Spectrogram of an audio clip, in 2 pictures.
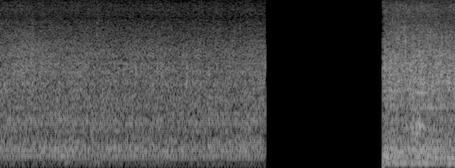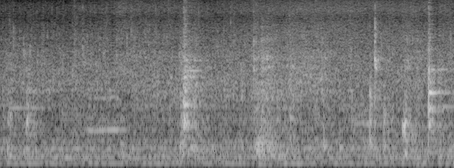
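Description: Mutton trotters sizzling as they are fried down (bhuna) in oil with yogurt masala in an aluminium pressure cooker pot, while a steel ladle stirs and clinks against the pot. The sound drops out to silence about two seconds in; after that the frying is louder, with several sharp clinks of the ladle.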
